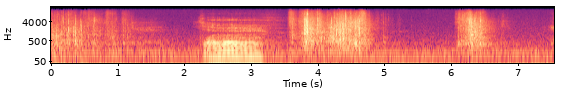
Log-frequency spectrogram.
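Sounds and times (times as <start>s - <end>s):
paper mandates rustling as they are handled and shuffled: 0.0s - 1.3s, 3.6s - 5.2s, 6.1s - 6.9s.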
